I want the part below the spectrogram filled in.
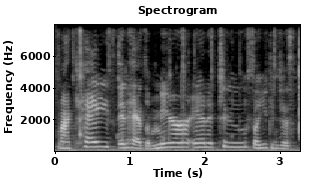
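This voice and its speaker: A woman's voice: high-pitched, moderate pace, bright, forceful tone, slight background noise. A woman vlogging casually about her new teeth, effusive and chatty, with a slight lisp. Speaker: customer sharing her experience. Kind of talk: casual selfie vlog.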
